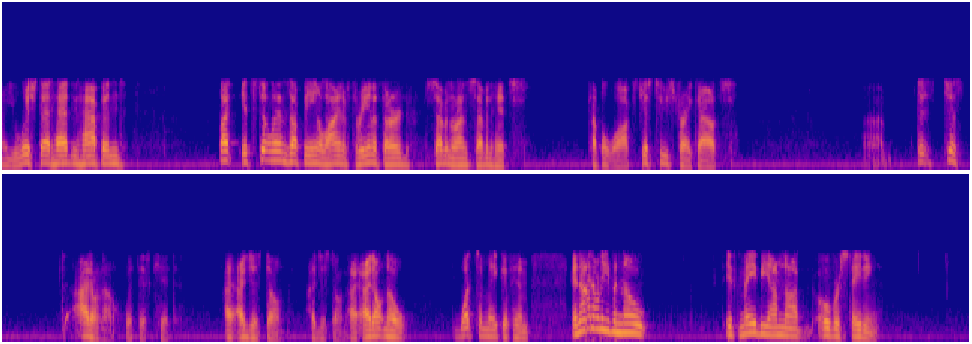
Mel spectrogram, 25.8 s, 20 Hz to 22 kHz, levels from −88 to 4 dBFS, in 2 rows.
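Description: Throughout the speech, the sound carries plainly audible G.729 codec damage: nothing above 4 kHz survives, and the voice has the slightly rough, synthetic texture of speech rebuilt from a vocal tract filter, a pitch predictor and a sparse set of pulses per 10 ms frame. The coarseness is consistent with an 8 kbit/s G.729A stream.

At 14.18 to 14.31 s, just before "with this kid", VoIP packet loss concealed by the speech codec appears. About 30 ms of audio is missing, which fits a single lost packet. The decoder fills the hole by extrapolating its last pitch and filter state at falling gain, so the sound is briefly stretched and fades. Because each frame builds on the previous one, the distortion lingers for about 130 ms in total.

The same concealment recurs at 20.68 to 20.77 s, just before "don't even know". Again about 30 ms is lost, and the recovery is shorter, with the weakened stretch lasting about 90 ms before the voice returns to full level.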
